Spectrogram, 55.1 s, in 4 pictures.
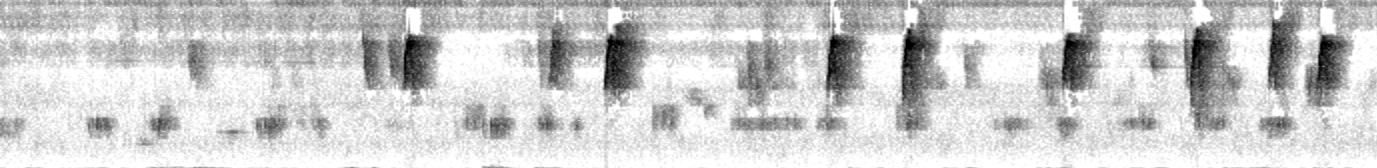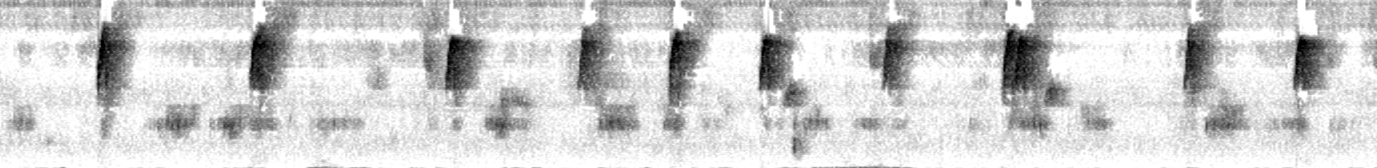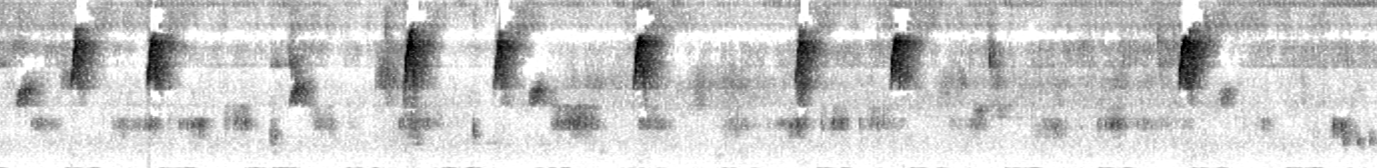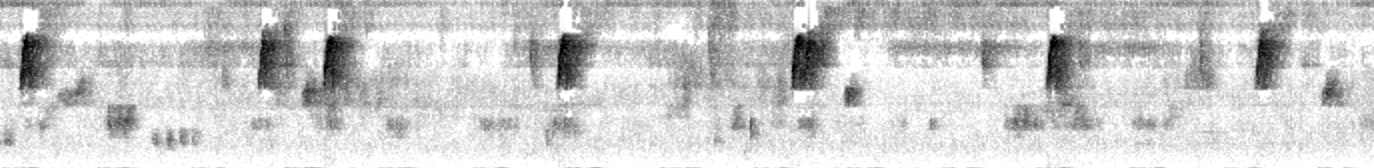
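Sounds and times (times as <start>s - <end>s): fainter lower bird chirps: 0.0s - 55.0s
bird chirping high: 14.7s - 16.6s, 23.8s - 24.4s, 31.4s - 34.2s.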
